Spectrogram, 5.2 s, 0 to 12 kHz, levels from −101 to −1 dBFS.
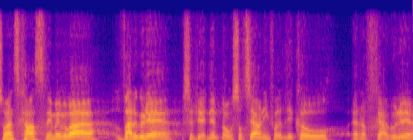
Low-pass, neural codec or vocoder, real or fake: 10.8 kHz; codec, 16 kHz in and 24 kHz out, 0.4 kbps, LongCat-Audio-Codec, fine tuned four codebook decoder; fake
